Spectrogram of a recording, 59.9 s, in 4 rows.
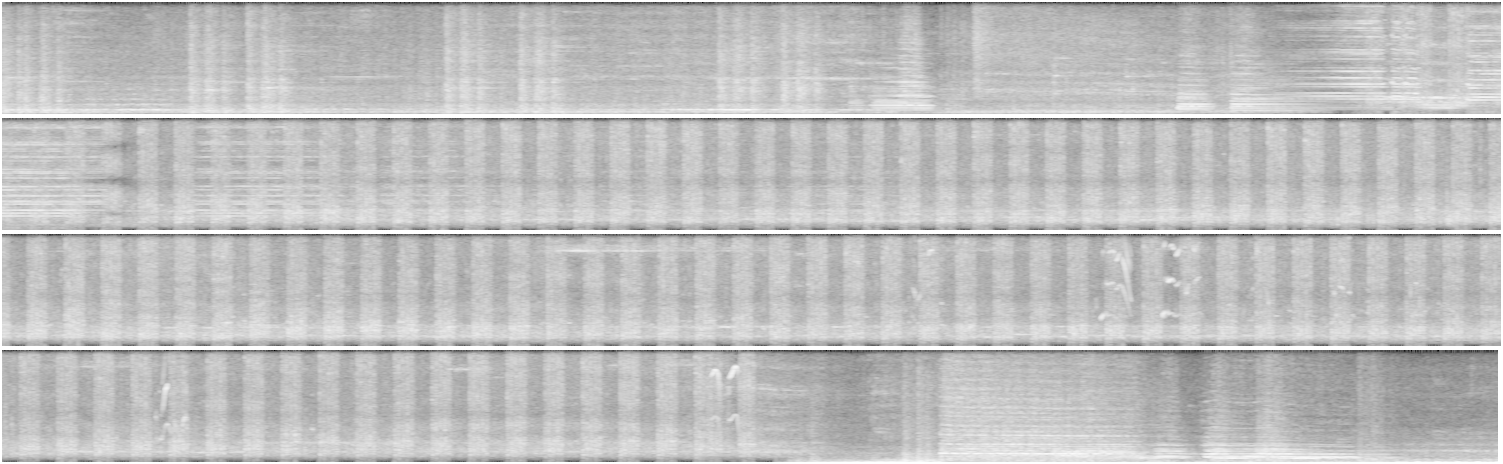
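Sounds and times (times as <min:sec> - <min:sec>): train wheels clattering on rails: 0:00.0 - 0:01.1, 0:01.7 - 0:12.4, 0:14.1 - 0:56.2
high wheel squeal: 0:05.6 - 0:08.9, 0:35.4 - 0:44.3, 0:45.2 - 0:52.9.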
